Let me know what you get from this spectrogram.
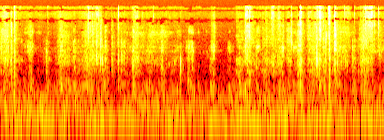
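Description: Faint chewing of a mouthful of burger: soft, scattered mouth clicks and crackles over a low, steady hum.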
